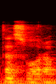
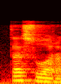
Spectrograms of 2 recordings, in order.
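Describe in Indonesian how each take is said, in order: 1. Suaranya pelan dan lembut. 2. Suaranya bervolume sedang. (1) "tes suara pelan" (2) "tes suara sedang"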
